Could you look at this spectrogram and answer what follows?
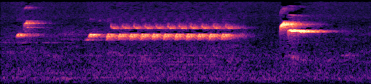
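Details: A pet goldfinch gives a short high chirp, then a long, even, buzzy trill lasting over a second, a brief pause, and a sharp, loud, downward-sliding note.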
